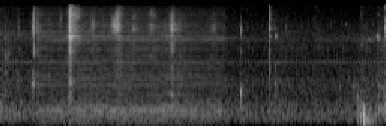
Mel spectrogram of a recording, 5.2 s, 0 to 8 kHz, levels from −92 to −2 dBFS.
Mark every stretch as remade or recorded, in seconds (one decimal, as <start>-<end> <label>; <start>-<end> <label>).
0.0-0.5 recorded; 0.5-3.0 remade; 3.0-5.2 recorded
